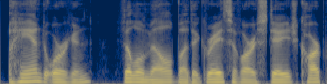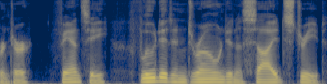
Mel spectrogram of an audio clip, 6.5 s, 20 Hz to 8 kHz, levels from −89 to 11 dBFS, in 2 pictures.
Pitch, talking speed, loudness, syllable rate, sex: 100 Hz, 155 wpm, -17 LUFS, 5.0 syllables/s, male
